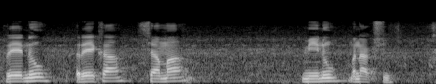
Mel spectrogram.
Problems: none marked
